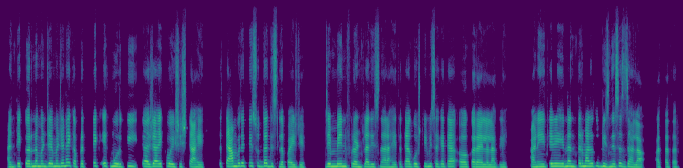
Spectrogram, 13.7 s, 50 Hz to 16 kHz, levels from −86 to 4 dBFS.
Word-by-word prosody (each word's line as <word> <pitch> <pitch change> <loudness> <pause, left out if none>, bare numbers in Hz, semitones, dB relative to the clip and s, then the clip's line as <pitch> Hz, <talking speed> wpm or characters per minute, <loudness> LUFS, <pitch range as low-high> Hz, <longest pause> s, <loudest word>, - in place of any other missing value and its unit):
आणि 210 -1 -2
ते 255 - +1
करणं 255 0 +3
म्हणजे 255 +1 +2
म्हणजे 260 +1 +1
नाही 305 +2 +1
का? 265 -3 -4
प्रत्येक 255 +3 -4
एक 275 -1 0
मूर्ती 250 0 +1
त्या 250 -2 +4
ज्या 255 +2 +3
एक 255 +1 -1
वैशिष्ट्य 230 -3 0
आहे. 200 0 +2 0.3
तर - - -7
त्यामध्ये 260 +2 +4
तेसुद्धा 280 -2 -1
दिसलं 235 -3 -2
पाहिजे 200 -2 -2 0.4
जे 250 - +5
मेन 245 0 +4
फ्रंटला 230 -2 +1
दिसणार 215 -1 -3
आहे. 200 +1 -2
तर - - -8
त्या 240 0 +3
गोष्टी 245 0 -3
मी 245 - 0
सगळ्या 240 +1 -4
त्या 245 0 +3
अ, 220 -1 0
करायला 210 -2 +3
लागले. 195 0 -3 0.5
आणि 225 +1 +2
ते 255 0 +4
नंतर 250 0 +2
माझा 260 0 +3
तो 280 - -5
बिझनेसच 240 0 0
झाला 200 -5 0 0.3
आता 210 0 -6
तर. - - -6
245 Hz, 190 wpm, -23 LUFS, 215-255 Hz, 0.5 s, जे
